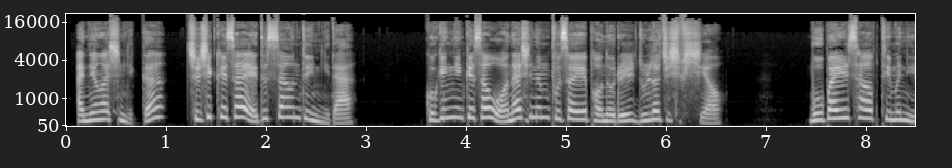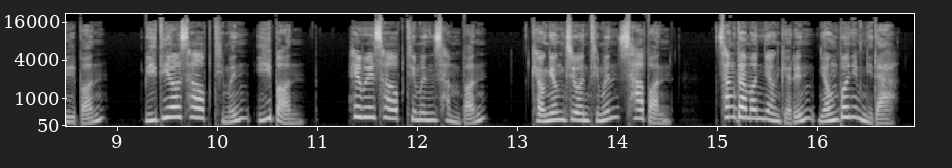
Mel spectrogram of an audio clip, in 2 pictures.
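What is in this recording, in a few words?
Korean, female, ARS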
